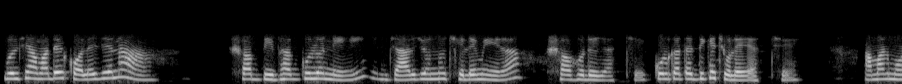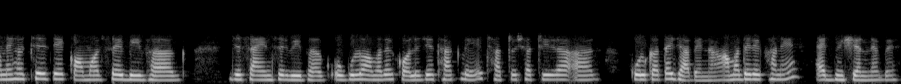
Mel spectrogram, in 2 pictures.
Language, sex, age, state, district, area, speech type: Bengali, female, 30-45, West Bengal, South 24 Parganas, rural, conversation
